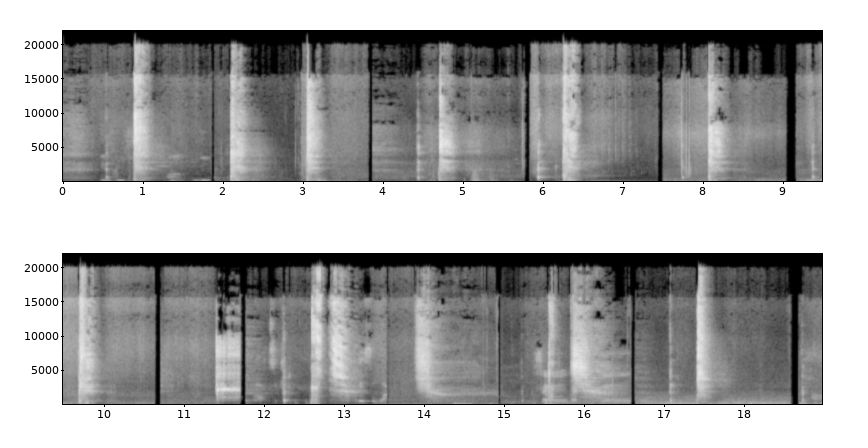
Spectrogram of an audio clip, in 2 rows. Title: sneezing for a minute pt.4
